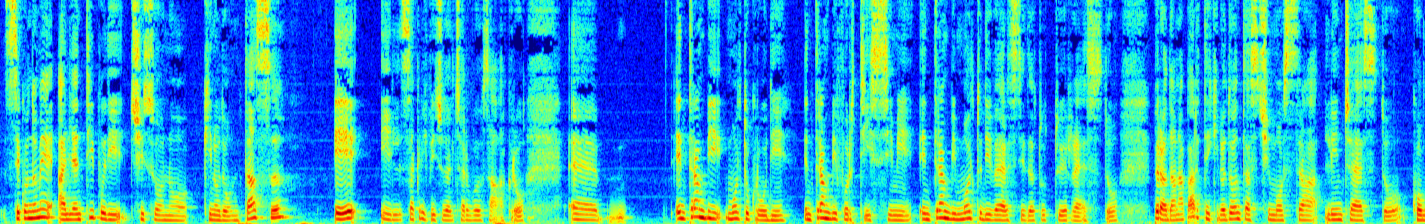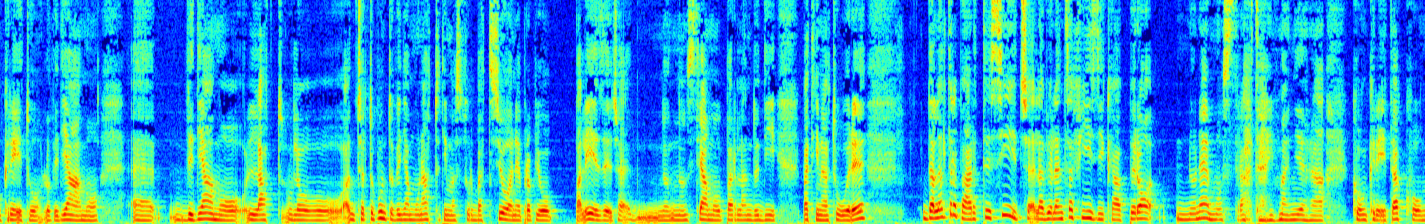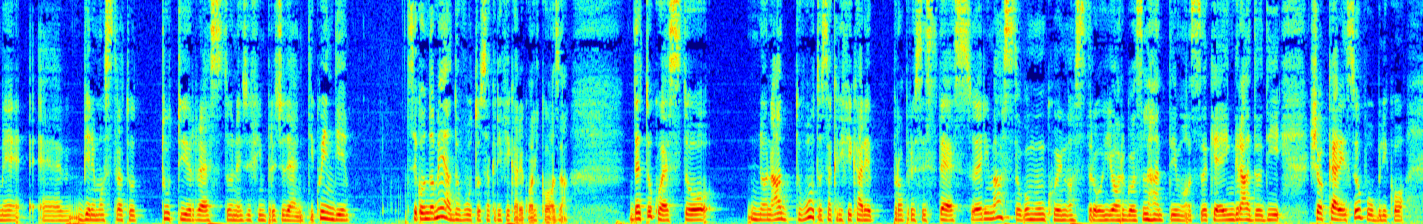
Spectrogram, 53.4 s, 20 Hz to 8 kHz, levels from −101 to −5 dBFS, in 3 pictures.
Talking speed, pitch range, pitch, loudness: 130 wpm, 170-210 Hz, 185 Hz, -21 LUFS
